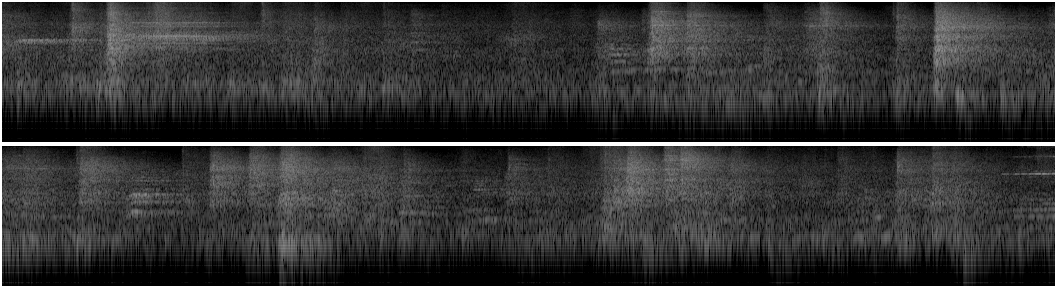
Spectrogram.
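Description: Skate wheels roll and scrape on a hard floor.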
